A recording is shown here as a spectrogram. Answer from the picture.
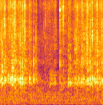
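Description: A whisk beating a thick mashed avocado and egg-yolk mixture in a stainless steel bowl: rapid scraping and clicking against the metal. It eases off for a moment near the middle, then picks up again.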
